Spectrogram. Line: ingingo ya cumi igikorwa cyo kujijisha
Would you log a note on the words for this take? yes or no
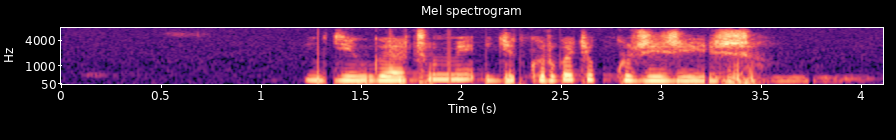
no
